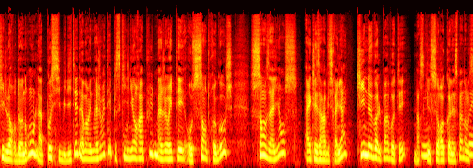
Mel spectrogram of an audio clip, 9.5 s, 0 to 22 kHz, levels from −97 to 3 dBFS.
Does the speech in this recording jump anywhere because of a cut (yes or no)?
yes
